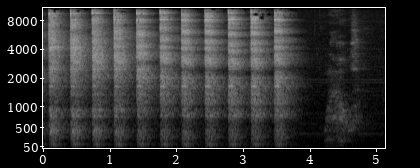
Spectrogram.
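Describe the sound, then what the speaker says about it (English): Nine evenly spaced, loud metallic hammer blows land on a dead refrigeration compressor casing during a teardown, each ringing briefly before the next, followed by a softer scrape. "you're allowed to hit it with a hammer anytime"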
